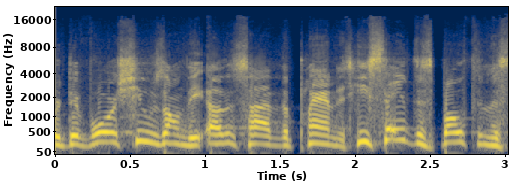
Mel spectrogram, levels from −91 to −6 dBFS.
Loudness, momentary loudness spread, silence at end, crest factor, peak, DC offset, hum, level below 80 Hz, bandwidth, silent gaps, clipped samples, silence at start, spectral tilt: -15 LUFS; 3 LU; 0 s; 12 dB; -4 dBFS; under 0.1%; none; -52 dBFS; 15.5 kHz; none; under 0.1%; 0 s; -4 dB/octave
